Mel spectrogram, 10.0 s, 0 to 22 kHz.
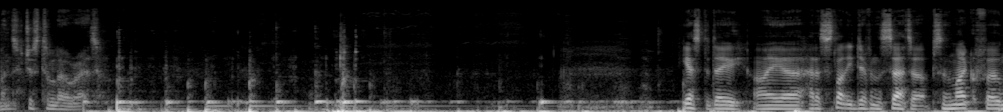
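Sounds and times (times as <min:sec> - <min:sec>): microphone handling knocks and rattles: 0:00.8 - 0:10.0
steady low ringing tone: 0:00.9 - 0:10.0.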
